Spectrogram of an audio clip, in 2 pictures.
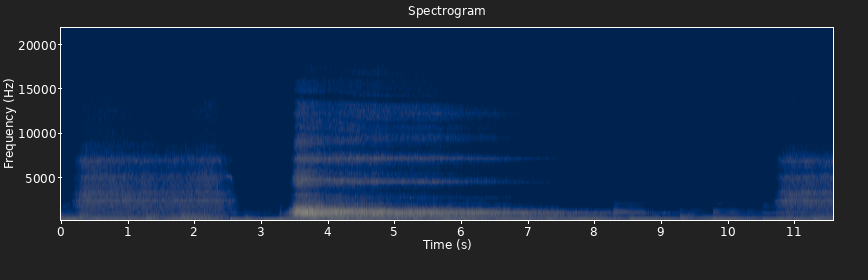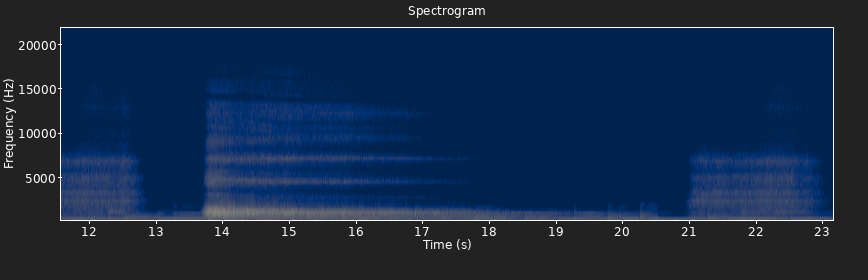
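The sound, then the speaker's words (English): Deep breaths drawn in: two long, airy inhales that swell and slowly fade over a soft, sustained musical backing, with a quiet gap between them. “So taking three big breaths all the way in.”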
